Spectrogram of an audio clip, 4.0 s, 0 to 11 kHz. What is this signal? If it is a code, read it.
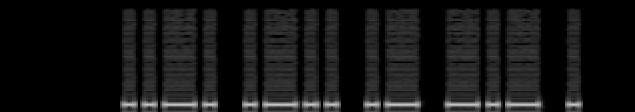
Morse code, heard as a keyed tone, about 19 wpm, 800 Hz. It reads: FLAKE
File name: Alphabetical / Alphabetical mp3s / Fs @18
